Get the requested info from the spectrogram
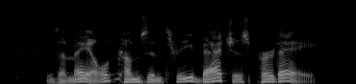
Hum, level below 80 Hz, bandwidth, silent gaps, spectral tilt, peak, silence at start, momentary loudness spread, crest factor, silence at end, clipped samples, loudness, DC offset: none; -68 dBFS; 12 kHz; none; -7 dB/octave; -20 dBFS; 0.45 s; 9 LU; 18 dB; 0.4 s; under 0.1%; -37 LUFS; under 0.1%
